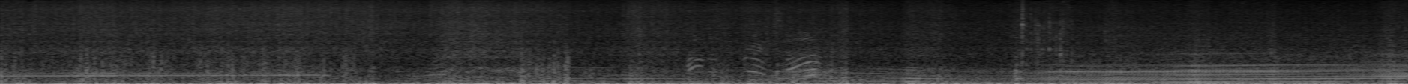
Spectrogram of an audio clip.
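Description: Wind rushes past a fast-moving car.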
